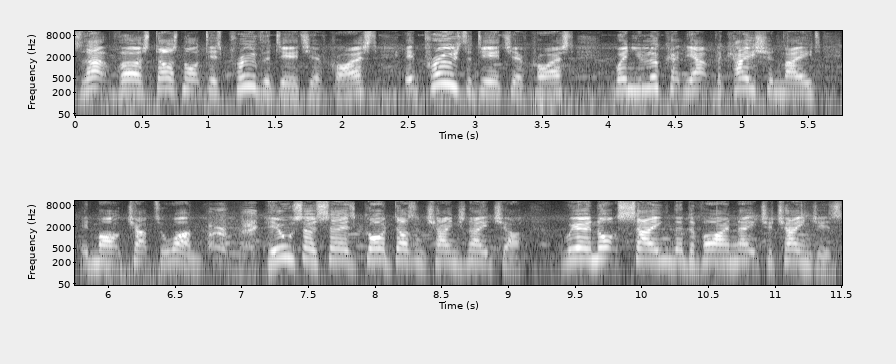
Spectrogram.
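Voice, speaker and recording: Against noticeable background noise yet with a dry sound and no echo, a man talks at a fairly quick pace in a high pitch. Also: ordinary pitch variation. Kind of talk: formal debate. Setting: outdoors. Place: open country.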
